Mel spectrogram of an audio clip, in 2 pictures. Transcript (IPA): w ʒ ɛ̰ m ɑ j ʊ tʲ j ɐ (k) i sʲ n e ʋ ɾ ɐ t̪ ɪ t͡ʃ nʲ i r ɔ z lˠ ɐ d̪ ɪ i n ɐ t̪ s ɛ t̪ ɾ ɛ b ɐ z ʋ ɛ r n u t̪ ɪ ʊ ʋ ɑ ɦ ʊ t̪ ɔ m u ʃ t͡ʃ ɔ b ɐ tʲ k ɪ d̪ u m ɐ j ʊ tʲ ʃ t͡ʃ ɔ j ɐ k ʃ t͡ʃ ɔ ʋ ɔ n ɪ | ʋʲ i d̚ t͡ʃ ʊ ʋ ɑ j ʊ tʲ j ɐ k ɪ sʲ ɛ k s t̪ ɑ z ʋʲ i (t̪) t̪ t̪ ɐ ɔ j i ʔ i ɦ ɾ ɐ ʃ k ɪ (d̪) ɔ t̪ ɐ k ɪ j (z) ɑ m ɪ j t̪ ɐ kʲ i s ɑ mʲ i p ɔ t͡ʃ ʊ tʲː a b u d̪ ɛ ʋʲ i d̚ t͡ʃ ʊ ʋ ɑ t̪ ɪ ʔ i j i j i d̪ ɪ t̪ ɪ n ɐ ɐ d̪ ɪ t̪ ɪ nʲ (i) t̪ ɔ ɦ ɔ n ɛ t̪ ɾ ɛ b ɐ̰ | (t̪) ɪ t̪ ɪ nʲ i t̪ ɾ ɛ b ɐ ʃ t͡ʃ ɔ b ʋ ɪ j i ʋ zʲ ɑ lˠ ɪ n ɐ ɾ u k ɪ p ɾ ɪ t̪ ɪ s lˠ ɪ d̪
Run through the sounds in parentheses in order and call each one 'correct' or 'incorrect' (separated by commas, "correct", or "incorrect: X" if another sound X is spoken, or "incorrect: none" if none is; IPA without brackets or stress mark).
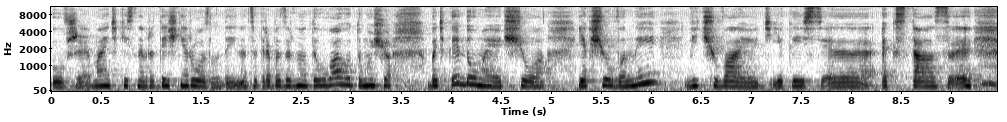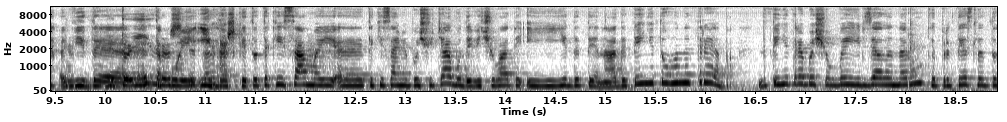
correct, incorrect: d̪, incorrect: t̪, incorrect: s, correct, incorrect: d̪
